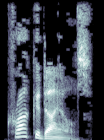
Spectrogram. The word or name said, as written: Crocodiles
